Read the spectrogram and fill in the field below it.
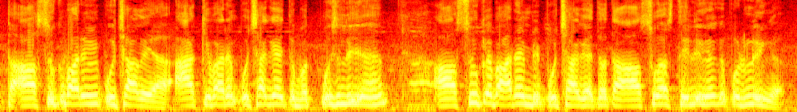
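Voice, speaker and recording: A man's voice: high-pitched, steady tone, quick pace, a little mellow. A man teaching an exam-prep grammar lesson, drilling students with repeated questions and teasing them. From Bihar.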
